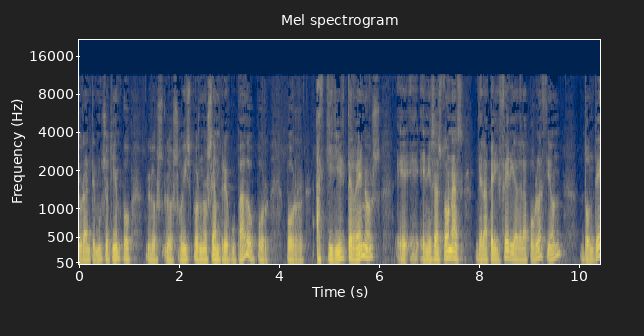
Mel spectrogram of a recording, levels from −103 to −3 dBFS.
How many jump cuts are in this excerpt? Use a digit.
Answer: 0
